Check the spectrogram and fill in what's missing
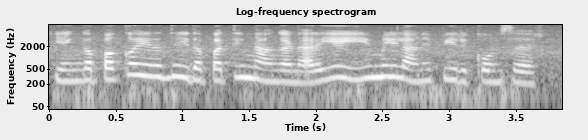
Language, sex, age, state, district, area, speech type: Tamil, female, 30-45, Tamil Nadu, Tiruvallur, urban, read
